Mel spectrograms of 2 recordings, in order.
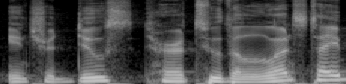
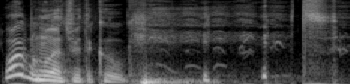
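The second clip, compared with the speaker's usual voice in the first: much higher and slower, laughing through it; sheepish giggly second take; laughing retry. Shown as a demonstration. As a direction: restart the opener, cracking up. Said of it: "I'm sorry, y'all".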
